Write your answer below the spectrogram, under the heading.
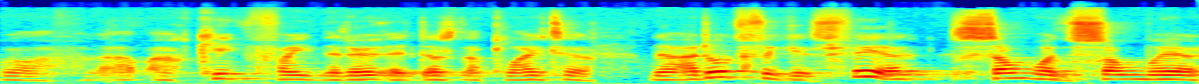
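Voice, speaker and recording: A man with a Scottish accent, fairly high pitch, ordinary pitch variation and a moderate pace, amid audible room echo and noticeable background noise. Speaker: pensioner. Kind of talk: testimony.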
